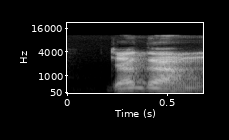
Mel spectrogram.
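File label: "jagang", Malay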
